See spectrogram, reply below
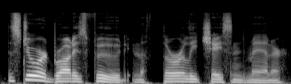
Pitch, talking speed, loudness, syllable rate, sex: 125 Hz, 205 wpm, -17 LUFS, 5.9 syllables/s, male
